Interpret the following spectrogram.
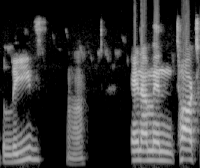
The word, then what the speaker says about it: BLEAV: I got hired back in September with this podcast network called Believe, uh-huh. and I'm in talks with another network for a basketball podcast. But Believe is spelled BLEAV, Believe Podcast Network.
